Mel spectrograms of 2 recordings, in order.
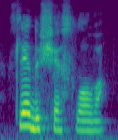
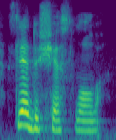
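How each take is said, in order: The two takes are said the same way.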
